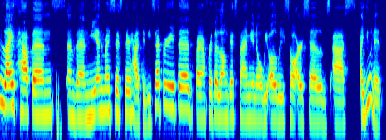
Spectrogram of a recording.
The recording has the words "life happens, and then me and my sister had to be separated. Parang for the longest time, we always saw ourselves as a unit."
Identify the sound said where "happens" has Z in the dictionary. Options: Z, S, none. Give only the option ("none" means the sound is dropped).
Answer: S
